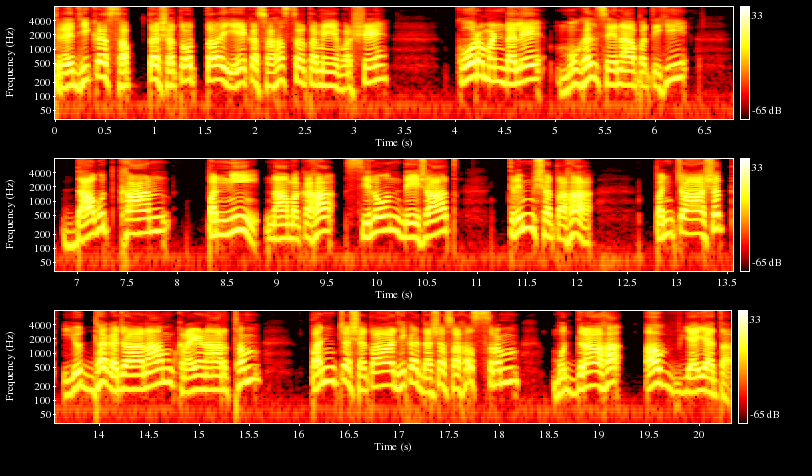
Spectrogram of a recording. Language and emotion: Sanskrit, neutral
